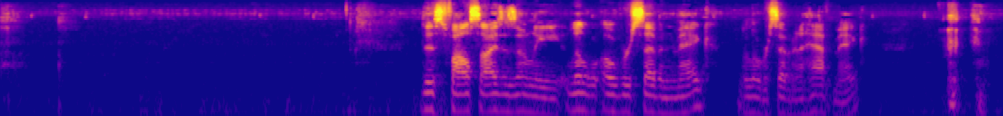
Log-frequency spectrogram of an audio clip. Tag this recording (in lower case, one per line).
speech
inside a small room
